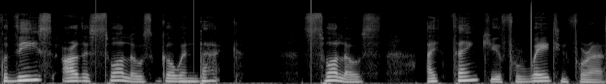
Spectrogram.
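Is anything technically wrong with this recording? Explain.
Yes, bit error spikes at 0.96, 1.94, 3.11 and 5.31 s. A flipped bit in one or two samples makes the value jump by a power of two and return, reaching about −10 dBFS for the first two and about −4 dBFS for the last two. Each is a single sharp, full-band tick that has nothing to do with the speech, unlike edit clicks, which fall at waveform discontinuities.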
